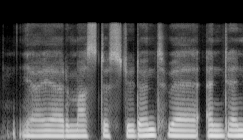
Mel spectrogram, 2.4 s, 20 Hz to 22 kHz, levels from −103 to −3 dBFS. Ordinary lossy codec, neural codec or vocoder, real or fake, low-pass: none; codec, 24 kHz, 1.2 kbps, DualCodec; fake; 10.8 kHz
